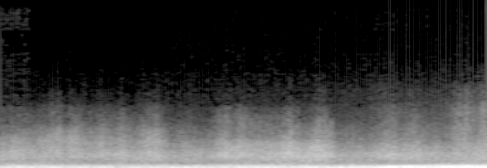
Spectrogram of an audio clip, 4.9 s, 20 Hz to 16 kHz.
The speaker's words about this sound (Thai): เหตุเกิดเมื่อบ่ายวันหนึ่งที่อากาศร้อนอบอ้าวในช่วงเดือนเมษายนปี2538เครื่องบินลำใหญ่ได้ทะยานขึ้นจากพนมเปญมุ่งสู่ประเทศไทย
